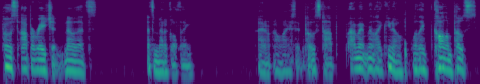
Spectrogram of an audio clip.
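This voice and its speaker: A vlogger with a low, slightly rough voice speaks a little slowly to his device's camera mic in an indoor room. He rambles casually, hesitates with lots of fillers and restarts, and often laughs at himself.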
